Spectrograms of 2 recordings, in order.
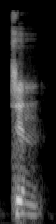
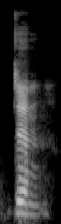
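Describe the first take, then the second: First: The d and t sounds are dropped. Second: The d and t sounds are dropped.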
